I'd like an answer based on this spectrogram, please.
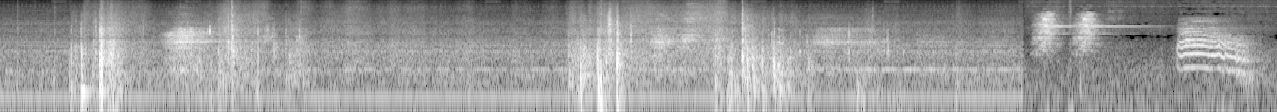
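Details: Squeek, a playful one-year-old female house cat climbing, jumping and sneak attacking indoors, gives a short descending meow near the end, after a stretch of soft rustling and thumping movement noises in a small room.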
